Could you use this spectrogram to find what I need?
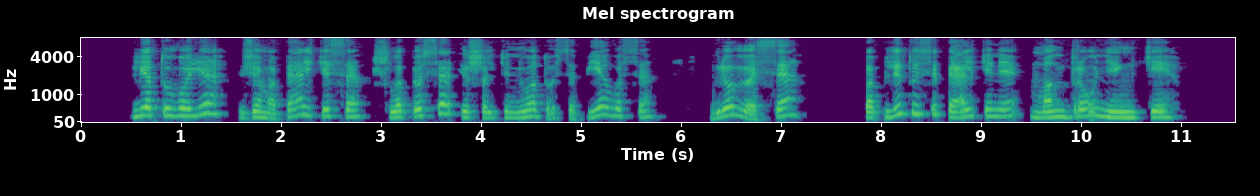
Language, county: Lithuanian, Alytus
